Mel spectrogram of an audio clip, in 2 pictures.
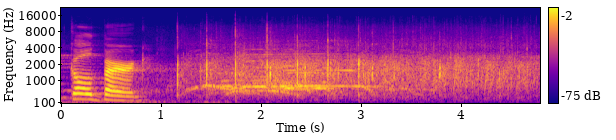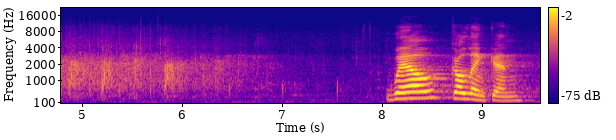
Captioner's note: applause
